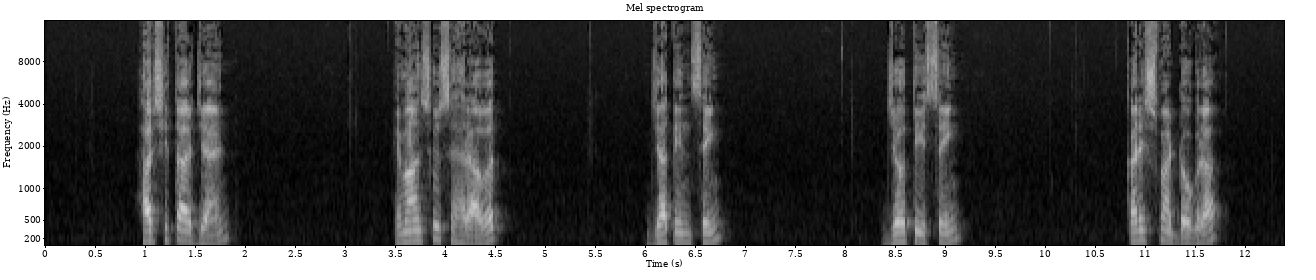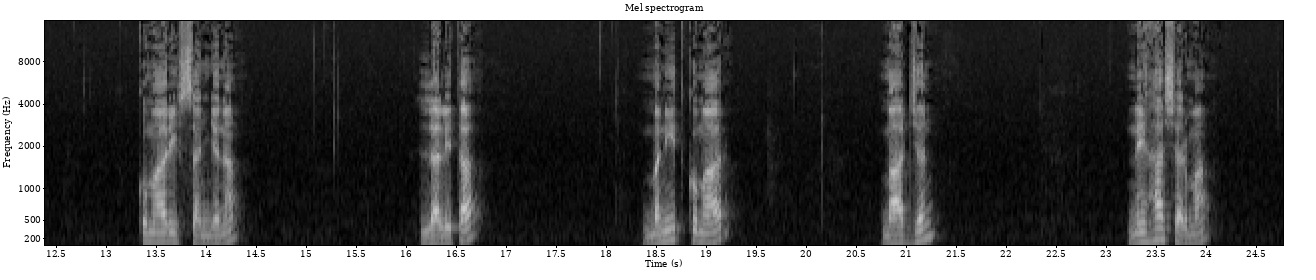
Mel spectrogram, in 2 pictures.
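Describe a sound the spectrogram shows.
A man reads out short phrases one at a time through a microphone, with pauses between them.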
